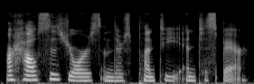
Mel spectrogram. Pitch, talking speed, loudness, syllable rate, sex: 190 Hz, 235 wpm, -22 LUFS, 5.9 syllables/s, female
